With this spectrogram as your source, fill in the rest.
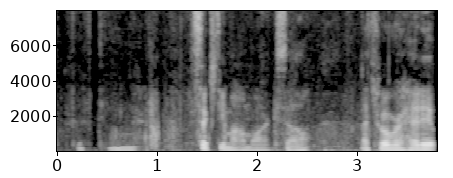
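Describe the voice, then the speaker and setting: American-accented male speech with ordinary pitch variation. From Philadelphia, US. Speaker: long-distance hiker, vlogger. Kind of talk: video diary. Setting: outdoors on a hiking trail. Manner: casual, with frequent fillers.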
